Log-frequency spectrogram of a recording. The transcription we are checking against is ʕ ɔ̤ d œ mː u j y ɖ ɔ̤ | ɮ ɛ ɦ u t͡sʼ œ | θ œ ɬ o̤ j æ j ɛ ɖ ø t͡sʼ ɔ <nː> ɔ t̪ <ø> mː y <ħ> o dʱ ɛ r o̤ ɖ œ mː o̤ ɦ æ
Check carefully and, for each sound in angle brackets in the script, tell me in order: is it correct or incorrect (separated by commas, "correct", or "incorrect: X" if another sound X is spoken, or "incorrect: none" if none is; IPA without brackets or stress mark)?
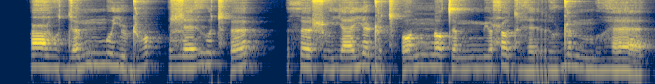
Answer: correct, incorrect: œ, correct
